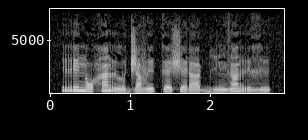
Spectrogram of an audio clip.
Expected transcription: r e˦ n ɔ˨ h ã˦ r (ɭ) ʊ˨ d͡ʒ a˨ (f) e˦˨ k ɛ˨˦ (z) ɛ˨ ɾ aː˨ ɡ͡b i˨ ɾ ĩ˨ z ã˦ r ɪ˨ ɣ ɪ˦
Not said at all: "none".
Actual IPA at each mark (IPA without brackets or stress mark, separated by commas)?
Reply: l, v, ʃ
